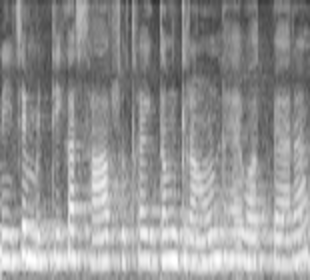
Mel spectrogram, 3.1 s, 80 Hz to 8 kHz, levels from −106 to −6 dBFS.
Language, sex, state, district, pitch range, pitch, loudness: Hindi, female, Chhattisgarh, Raigarh, 220-240 Hz, 235 Hz, -15 LUFS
